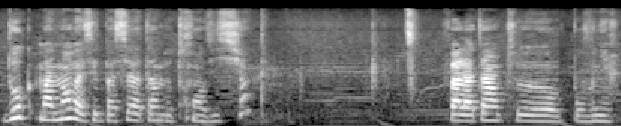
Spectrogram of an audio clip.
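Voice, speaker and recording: A young woman chatting casually through a makeup tutorial at home, keeping her voice soft so she won't disturb anyone. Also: medium pitch, fairly quick, faint music behind. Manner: chatty, talks softly so as not to disturb. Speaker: beauty YouTuber. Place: home room at a makeup table.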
